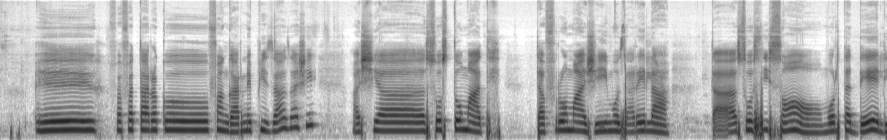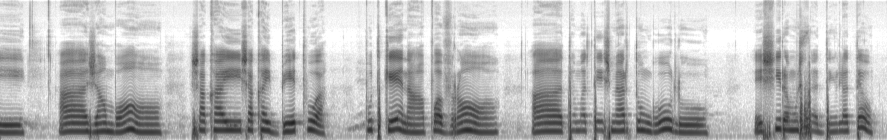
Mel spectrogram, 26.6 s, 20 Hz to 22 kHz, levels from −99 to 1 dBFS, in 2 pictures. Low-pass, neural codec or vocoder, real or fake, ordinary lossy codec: none; none; real; none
